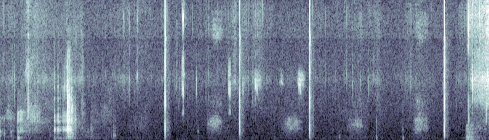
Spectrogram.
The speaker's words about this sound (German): Atmest du oder ist das ein Stift? das ist ein Stift.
